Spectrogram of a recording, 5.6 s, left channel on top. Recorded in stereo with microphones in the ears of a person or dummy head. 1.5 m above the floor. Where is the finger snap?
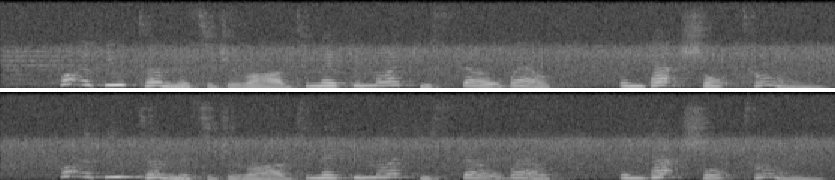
No finger snap in this recording.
